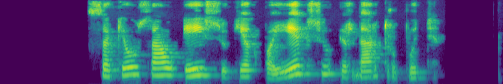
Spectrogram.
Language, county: Lithuanian, Šiauliai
